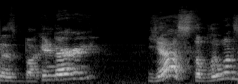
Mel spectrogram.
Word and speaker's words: Buckenberry: Buckenberry, spelled like fucking-berry with a B.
